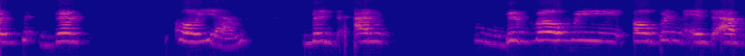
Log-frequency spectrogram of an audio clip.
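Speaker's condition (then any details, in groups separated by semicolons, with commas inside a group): Cerebral palsy; affects speech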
